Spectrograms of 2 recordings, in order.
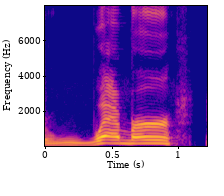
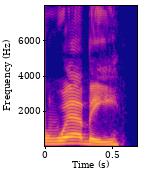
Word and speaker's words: Weber: Hot and Fast Barbecue on your Weber. Not your Webby. I said it right.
